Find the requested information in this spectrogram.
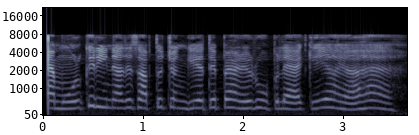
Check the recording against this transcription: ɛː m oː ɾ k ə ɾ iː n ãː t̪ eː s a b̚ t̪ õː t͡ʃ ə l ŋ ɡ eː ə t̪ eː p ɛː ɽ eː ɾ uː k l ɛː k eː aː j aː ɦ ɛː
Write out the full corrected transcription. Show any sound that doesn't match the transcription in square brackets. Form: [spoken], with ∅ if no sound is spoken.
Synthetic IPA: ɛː m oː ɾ k ə ɾ iː n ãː [d̪] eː s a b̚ t̪ õː t͡ʃ ə [∅] ŋ ɡ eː ə t̪ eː p ɛː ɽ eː ɾ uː [p] l ɛː k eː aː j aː ɦ ɛː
